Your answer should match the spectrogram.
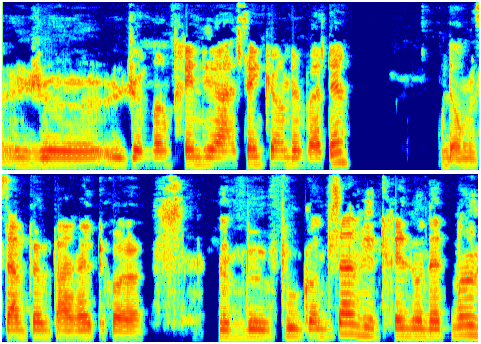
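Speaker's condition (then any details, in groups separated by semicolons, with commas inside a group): Dystonia; from birth, involuntary contractions, affects fine motor skills; bouts of heavy daytime fatigue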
